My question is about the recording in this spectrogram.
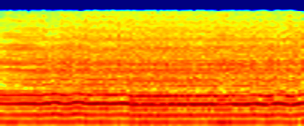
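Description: A man's voice through a microphone, holding one long drawn-out chanted note in the melodic style of a religious sermon.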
